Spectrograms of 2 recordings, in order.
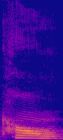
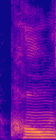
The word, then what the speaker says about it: comb: to comb through and notice that b is silent comb comb through this means to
